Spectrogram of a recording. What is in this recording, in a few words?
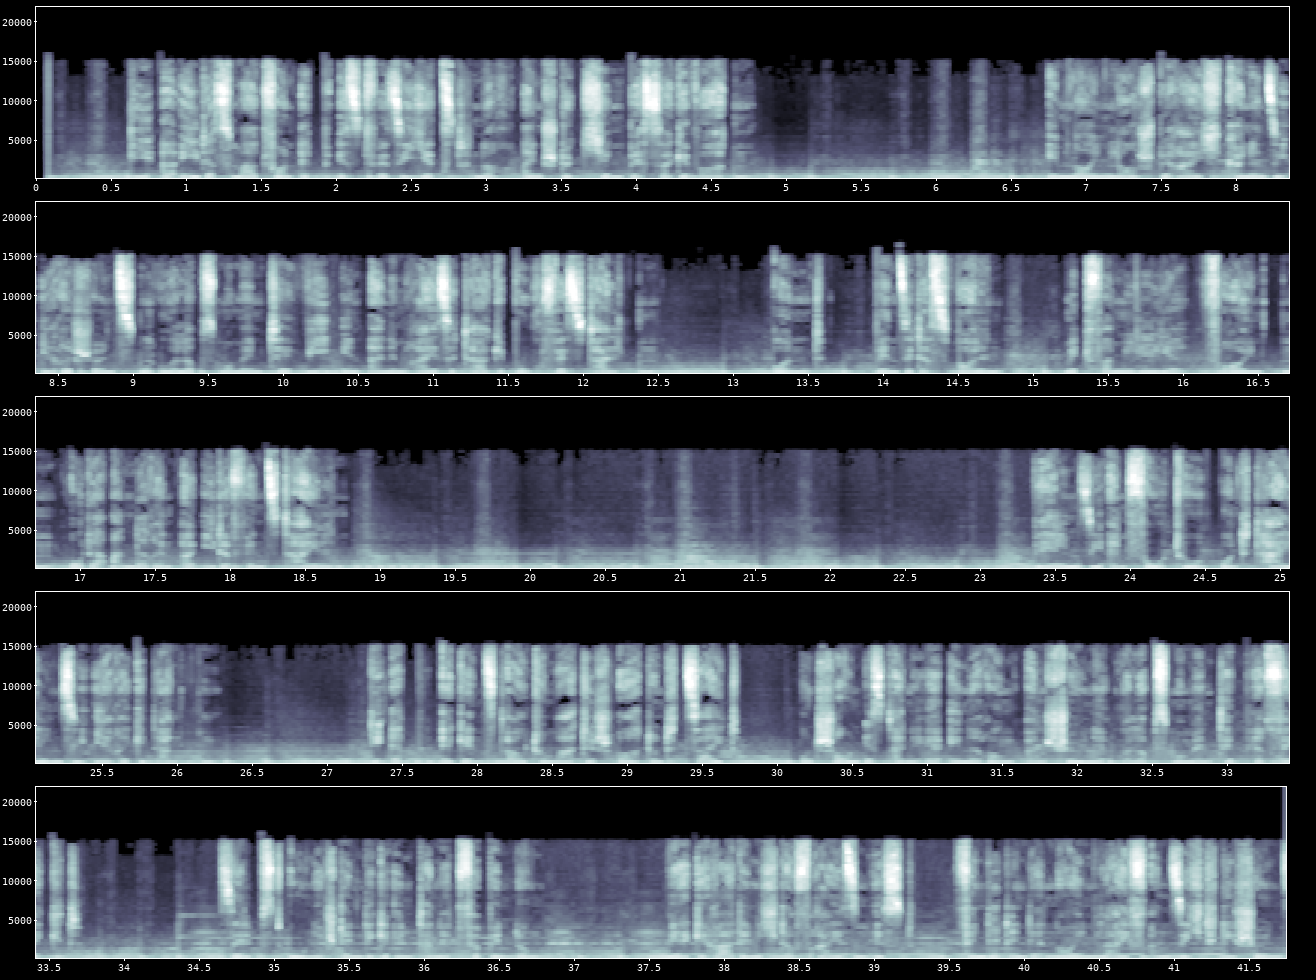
german voice over female narrator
